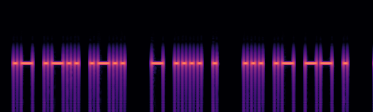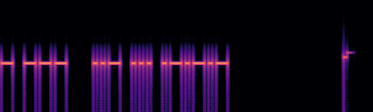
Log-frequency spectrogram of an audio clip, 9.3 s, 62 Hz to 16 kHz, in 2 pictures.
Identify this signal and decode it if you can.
Morse code, heard as a keyed tone, about 25 wpm, 700 Hz. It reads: ALL THE SAME TO US.
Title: Sentences from Top 600 Words 25wpm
